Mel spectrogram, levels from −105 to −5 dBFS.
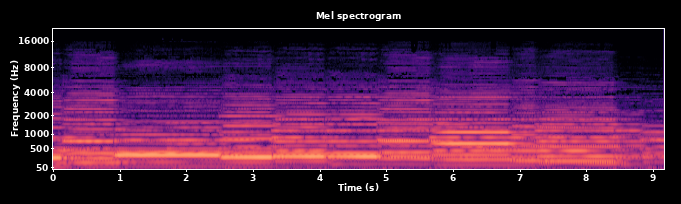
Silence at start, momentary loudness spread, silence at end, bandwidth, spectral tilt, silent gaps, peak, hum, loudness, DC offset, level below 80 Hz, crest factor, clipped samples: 0 s; 7 LU; 0 s; 11 kHz; -7 dB/octave; none; -20 dBFS; none; -31 LUFS; under 0.1%; -62 dBFS; 12 dB; under 0.1%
